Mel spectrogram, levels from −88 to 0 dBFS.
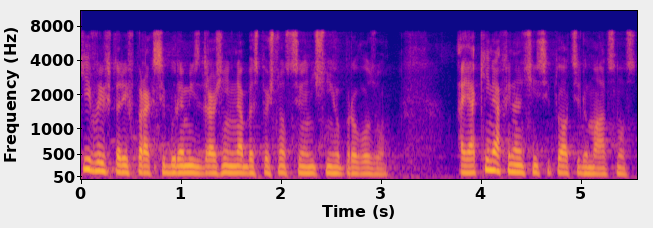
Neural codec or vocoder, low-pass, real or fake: none; 7.2 kHz; real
